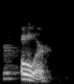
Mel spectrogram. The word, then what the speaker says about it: Oller: Did I say his name correctly? Oller. Yep.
